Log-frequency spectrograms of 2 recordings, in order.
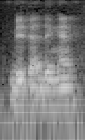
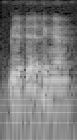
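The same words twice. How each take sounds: The two takes are said the same way.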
